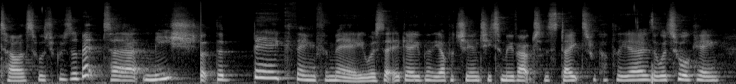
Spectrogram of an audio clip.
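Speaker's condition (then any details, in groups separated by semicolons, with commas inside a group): No condition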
